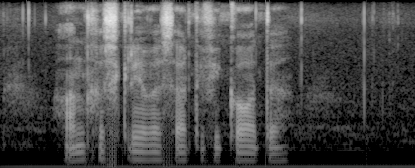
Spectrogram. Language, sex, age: Afrikaans, male, 18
